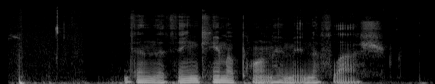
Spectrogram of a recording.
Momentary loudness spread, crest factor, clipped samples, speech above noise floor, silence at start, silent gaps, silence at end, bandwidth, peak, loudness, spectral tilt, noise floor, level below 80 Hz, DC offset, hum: 13 LU; 18 dB; under 0.1%; 21 dB; 0.1 s; none; 0.1 s; 16 kHz; -14 dBFS; -33 LUFS; -6 dB/octave; -51 dBFS; -42 dBFS; under 0.1%; none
